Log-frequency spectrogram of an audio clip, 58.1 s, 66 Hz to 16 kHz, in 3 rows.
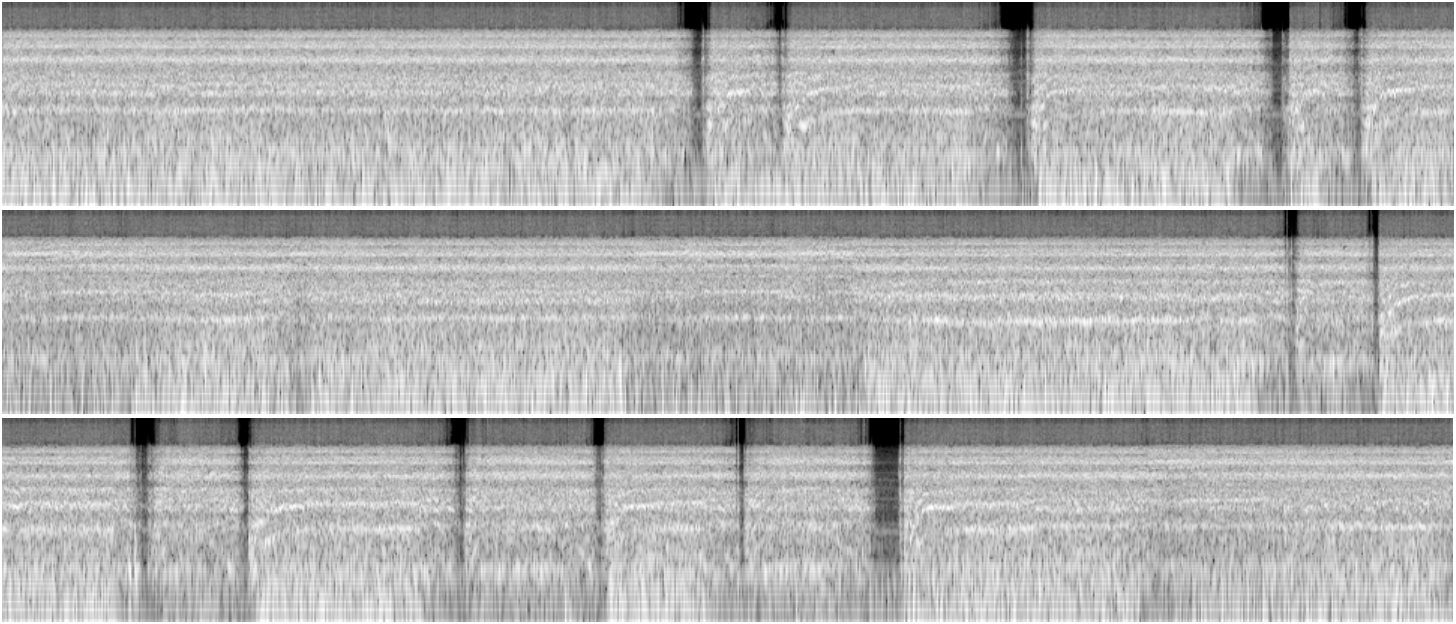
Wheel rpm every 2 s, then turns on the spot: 230, 230, 230, 230, 90, 180, 130, 210, 80, 180, 230, 220, 230, 230, 220, 210, 200, 190, 100, 190, 100, 180, 130, 140, 130, 120, 230, 230, 220.
none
